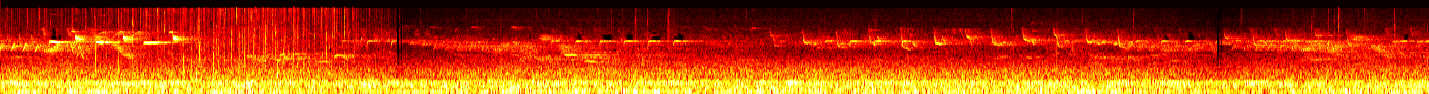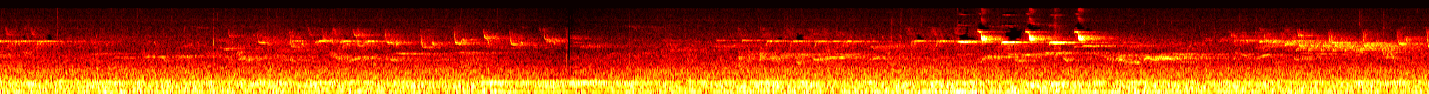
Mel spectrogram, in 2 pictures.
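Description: Several songbirds singing and chirping in a spring woodland over a steady low background hum. Two brief louder scratchy bursts come about a second in and again near the end.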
